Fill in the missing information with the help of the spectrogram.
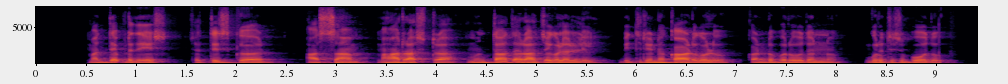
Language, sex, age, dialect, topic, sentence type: Kannada, male, 18-24, Mysore Kannada, agriculture, statement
